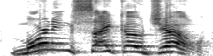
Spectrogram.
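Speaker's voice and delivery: delighted laughing jab. Real, not acted. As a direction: savour the insult with a laugh. Gleeful laughing quote of nickname.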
